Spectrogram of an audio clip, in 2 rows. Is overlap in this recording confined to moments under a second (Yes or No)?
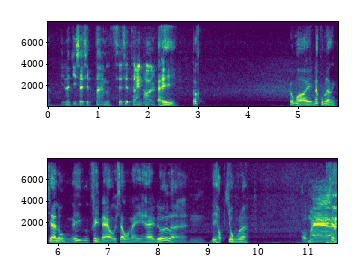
Yes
